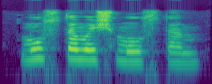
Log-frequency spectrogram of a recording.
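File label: "мустӧмысь-мустӧм", Komi, female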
